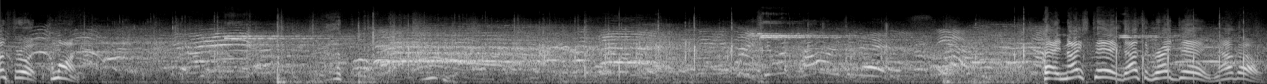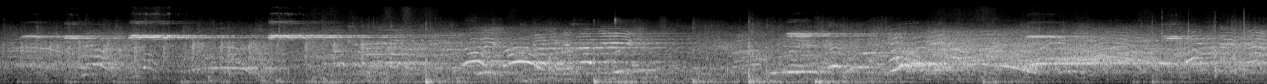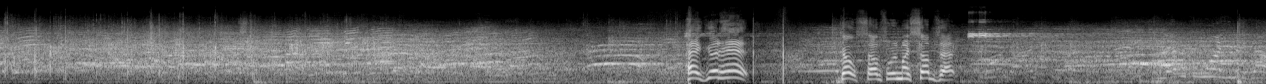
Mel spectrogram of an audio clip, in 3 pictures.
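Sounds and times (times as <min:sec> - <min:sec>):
voices calling and cheering: 0:00.0 - 0:38.0.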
